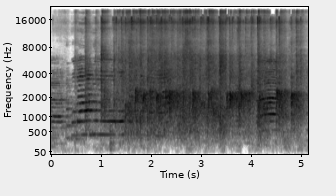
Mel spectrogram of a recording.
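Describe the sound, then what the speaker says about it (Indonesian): A classroom of children clapping together after a teacher's prompt during a civics lesson, a dense burst of hand claps lasting several seconds, with brief tonal sounds at the start and faint kids' voices mixed in. "tepuk tangan dulu"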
